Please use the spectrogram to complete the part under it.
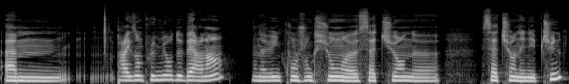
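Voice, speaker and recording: A woman's voice: fairly low pitch, fairly even intonation, moderate pace, a little mellow, clear, resonant tone, no echo, clean studio sound. A woman co-hosting an astrology coaching talk, speaking casually with many hesitations and restarts, searching for words, tired and laughing easily.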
